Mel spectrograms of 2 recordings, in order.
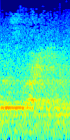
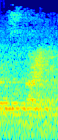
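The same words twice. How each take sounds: Both takes have the same delivery.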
